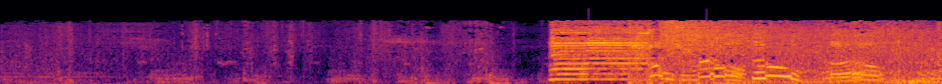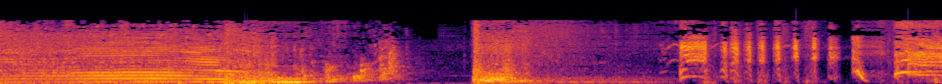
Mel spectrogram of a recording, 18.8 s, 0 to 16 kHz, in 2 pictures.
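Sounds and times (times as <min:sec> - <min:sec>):
engine rumbling: 0:00.0 - 0:16.4
tow truck horn honking: 0:05.5 - 0:08.6
thudding crash: 0:06.2 - 0:16.2
laughter: 0:16.1 - 0:18.1.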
